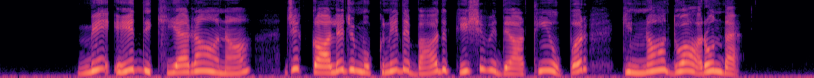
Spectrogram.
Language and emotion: Dogri, surprised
